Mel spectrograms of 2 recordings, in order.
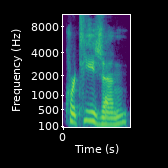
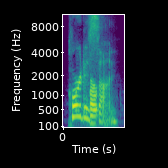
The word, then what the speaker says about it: courtesan: thing and the 16th century a renowned Venetian Cartesian courtesan I always pronounced it Cartesian well I've been in classes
